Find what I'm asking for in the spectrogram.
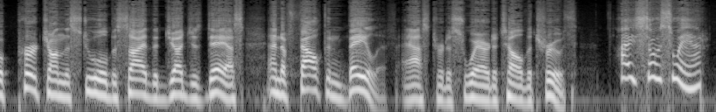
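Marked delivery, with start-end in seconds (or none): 6.2-7.1 small high chirpy wren; bright little bird witness. A narrator's reading.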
